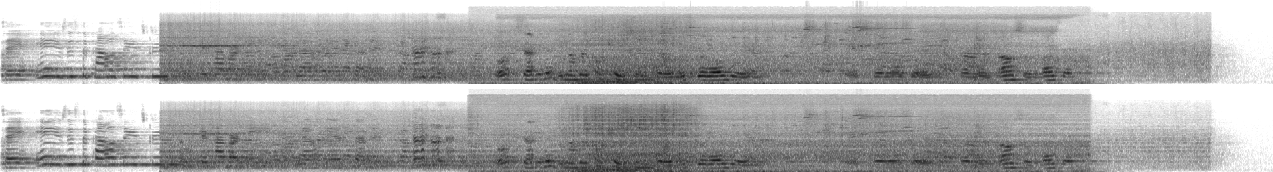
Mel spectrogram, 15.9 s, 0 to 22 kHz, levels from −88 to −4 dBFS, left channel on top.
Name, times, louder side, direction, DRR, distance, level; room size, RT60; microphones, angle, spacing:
voice 1, 0.0-4.8 5.2-5.7, right 2 dB, 20° right, 3.4 m, -28 dB
Subway metro underground, 2.0-12.6, equal, 30° left, 2.2 m, -30 dB
sound 1, 5.8-13.6, right 3 dB, 40° right, 1.9 m, -27 dB
voice 2, 6.2-13.5, left 2 dB, 80° left, 1.7 m, -23 dB
voice 3, 13.4-15.1, left 4 dB, 55° left, 0.9 m, -42 dB
25.5 x 21.0 x 9.5 m
head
